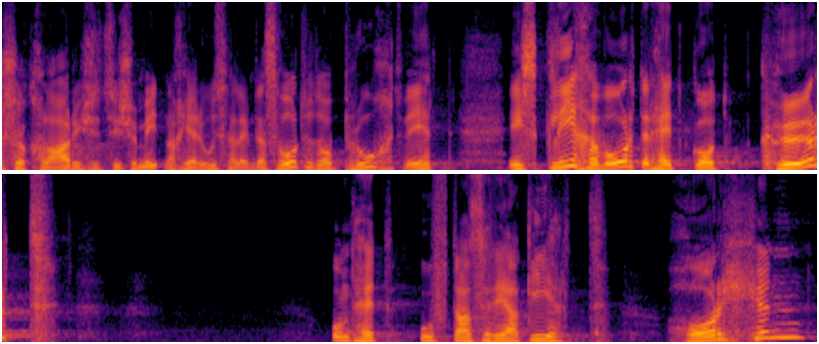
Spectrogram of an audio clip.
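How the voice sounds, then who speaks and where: A man with a Swiss German accent preaching a sermon, swinging between loud emphasis and quiet, intimate address. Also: a little high, long reverb tail.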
